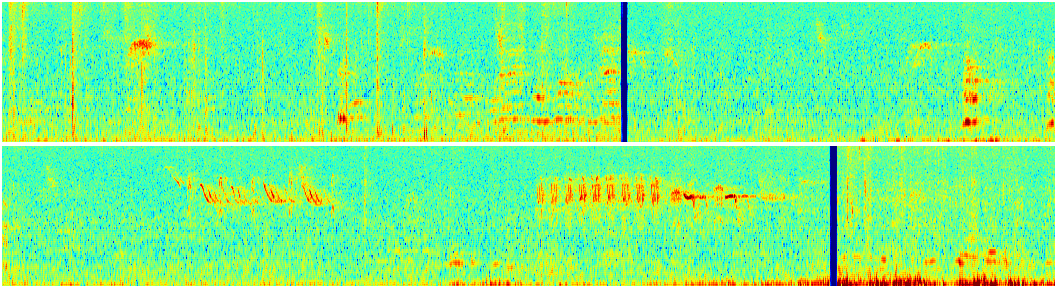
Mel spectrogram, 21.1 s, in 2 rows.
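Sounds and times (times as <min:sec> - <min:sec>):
small birds chirping: 0:01.0 - 0:02.1, 0:03.1 - 0:07.0, 0:08.0 - 0:11.4, 0:12.0 - 0:14.2, 0:15.8 - 0:18.8.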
